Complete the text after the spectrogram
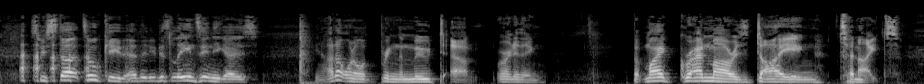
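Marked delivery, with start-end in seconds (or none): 3.2-9.0 put-on voice of a drunk man. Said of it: "He was wasted".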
